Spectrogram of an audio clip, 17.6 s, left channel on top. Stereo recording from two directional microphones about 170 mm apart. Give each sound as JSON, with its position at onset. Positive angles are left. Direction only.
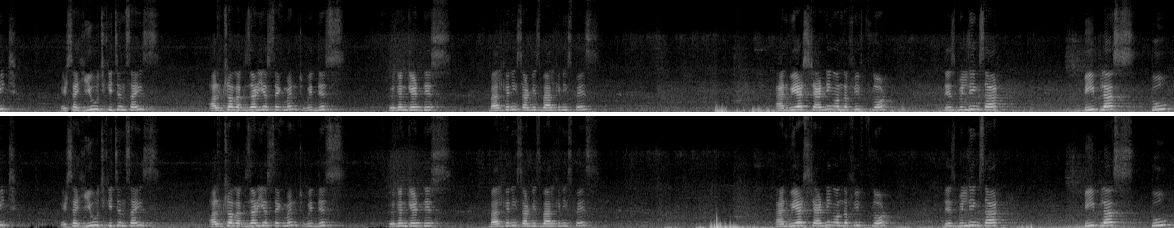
{"t": 0.9, "sound": "a woman's voice", "side_deg": -10}
{"t": 11.6, "sound": "a woman's voice", "side_deg": -10}
{"t": 16.3, "sound": "a woman's voice", "side_deg": -5}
